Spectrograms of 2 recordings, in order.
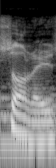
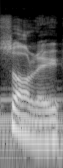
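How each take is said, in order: Both takes have the same delivery.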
